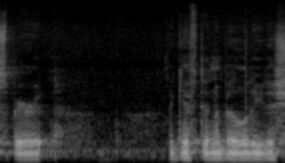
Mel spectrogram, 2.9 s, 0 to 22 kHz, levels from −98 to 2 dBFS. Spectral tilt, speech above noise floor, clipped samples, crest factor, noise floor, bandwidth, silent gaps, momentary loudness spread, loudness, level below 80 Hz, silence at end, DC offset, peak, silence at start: -6 dB/octave; 28 dB; under 0.1%; 16 dB; -70 dBFS; 20 kHz; none; 16 LU; -43 LUFS; -76 dBFS; 0 s; under 0.1%; -28 dBFS; 0 s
